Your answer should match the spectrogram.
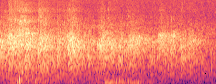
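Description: A congregation clapping, the applause dying away and nearly gone by the end.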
